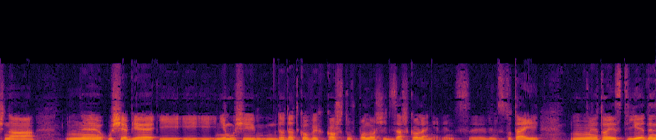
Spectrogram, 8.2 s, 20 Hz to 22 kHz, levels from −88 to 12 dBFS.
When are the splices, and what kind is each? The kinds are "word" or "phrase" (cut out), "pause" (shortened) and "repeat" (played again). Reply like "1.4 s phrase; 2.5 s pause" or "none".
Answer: none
